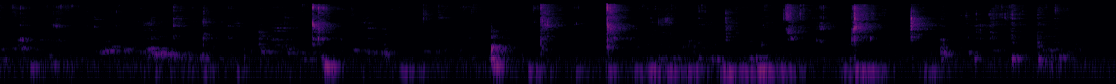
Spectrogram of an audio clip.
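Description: Close-up eating sounds: a person chewing with a run of irregular wet mouth clicks and smacks, several a second, louder from about two seconds in.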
